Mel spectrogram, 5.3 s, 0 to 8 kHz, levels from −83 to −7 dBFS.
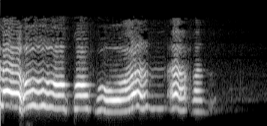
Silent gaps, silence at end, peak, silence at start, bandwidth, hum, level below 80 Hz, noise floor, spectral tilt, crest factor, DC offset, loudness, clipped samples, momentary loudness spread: none; 1.3 s; -2 dBFS; 0 s; 5.6 kHz; none; -84 dBFS; -61 dBFS; -7.5 dB/octave; 12 dB; under 0.1%; -13 LUFS; under 0.1%; 12 LU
